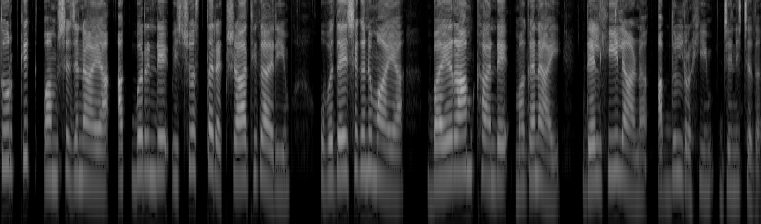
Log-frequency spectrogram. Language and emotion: Malayalam, neutral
